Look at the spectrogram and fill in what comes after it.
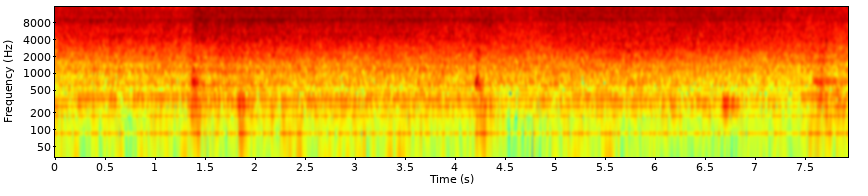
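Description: Hot oil sizzling steadily in a frying pan with diced potatoes, carrots, onion and green chillies frying in it.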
